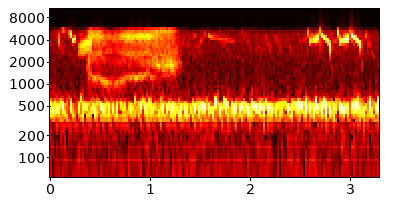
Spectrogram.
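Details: Black grouse lekking on a spring field in the Volga region of western Russia, 9–10 May 2019: steady low, dove-like bubbling with one loud hissing sneeze early on, then faint whistles from other birds near the end.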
